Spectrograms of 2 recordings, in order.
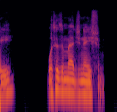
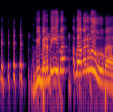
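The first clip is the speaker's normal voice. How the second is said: hammed-up Italian accent gibberish; mock Italian gibberish; 9 dB louder than usual. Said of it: "Peter Griffin did a better one".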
